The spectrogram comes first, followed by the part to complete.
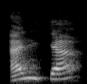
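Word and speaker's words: أنتِ: নাহনু বলা হয় আমরা আন্তা এখানে যদি দেখেন দুইটা একই শব্দ কিন্তু একটা উচ্চারণ হবে আন্তা আর আরেকটার উচ্চারণ হবে আন্তি আচ্ছা আন্তা মানে ইউ অথবা তুমি আন্তা ছেলেদের ক্ষেত্রে ইউজ হয়।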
